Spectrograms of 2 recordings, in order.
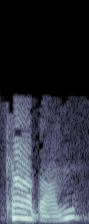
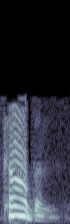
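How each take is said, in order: First: Both syllables are given equal, full weight. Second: The second syllable is short and reduced. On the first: The speaker calls it wrong. "It's not pronounced carbon" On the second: The speaker calls it right. "The same is true for the word carbon"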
